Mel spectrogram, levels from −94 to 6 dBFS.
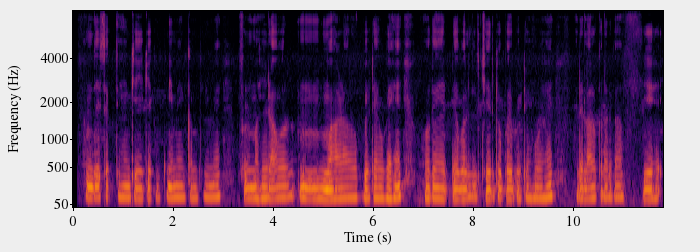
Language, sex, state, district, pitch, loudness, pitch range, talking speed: Hindi, male, Uttar Pradesh, Ghazipur, 120 Hz, -30 LUFS, 110-125 Hz, 145 wpm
